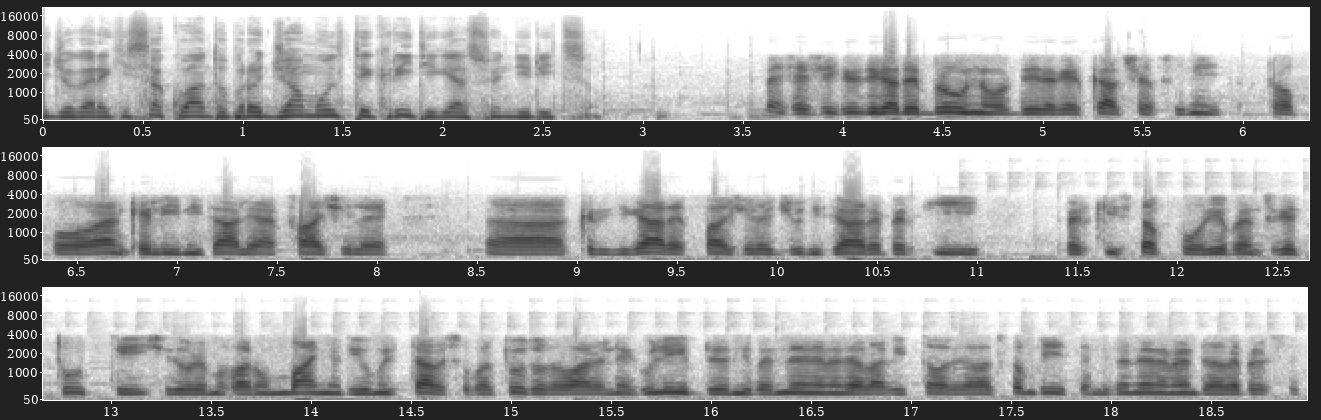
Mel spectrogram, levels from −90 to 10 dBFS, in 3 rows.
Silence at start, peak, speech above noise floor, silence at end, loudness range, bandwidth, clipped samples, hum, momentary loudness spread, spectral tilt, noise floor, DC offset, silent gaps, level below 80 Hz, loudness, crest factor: 0 s; -6 dBFS; 30 dB; 0.05 s; 3 LU; 13 kHz; under 0.1%; none; 9 LU; -6.5 dB/octave; -51 dBFS; under 0.1%; none; -50 dBFS; -21 LUFS; 16 dB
